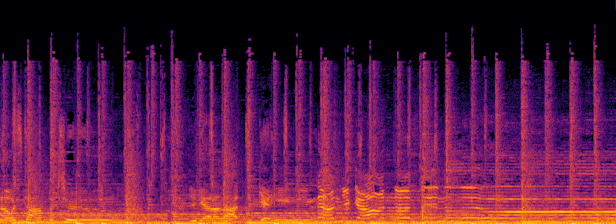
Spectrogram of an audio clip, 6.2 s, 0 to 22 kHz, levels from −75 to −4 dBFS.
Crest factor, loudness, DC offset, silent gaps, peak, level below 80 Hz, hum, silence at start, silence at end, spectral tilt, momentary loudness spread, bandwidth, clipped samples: 14 dB; -15 LUFS; under 0.1%; none; 0 dBFS; -24 dBFS; none; 0 s; 0 s; -5 dB/octave; 3 LU; 19 kHz; under 0.1%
